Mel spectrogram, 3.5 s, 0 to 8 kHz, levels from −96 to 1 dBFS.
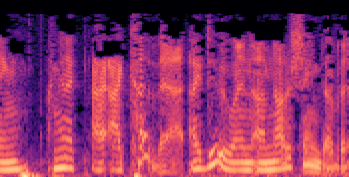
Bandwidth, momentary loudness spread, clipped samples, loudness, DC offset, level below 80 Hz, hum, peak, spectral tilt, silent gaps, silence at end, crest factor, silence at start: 6.4 kHz; 5 LU; under 0.1%; -17 LUFS; under 0.1%; -28 dBFS; none; -4 dBFS; -7.5 dB/octave; none; 0 s; 12 dB; 0 s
